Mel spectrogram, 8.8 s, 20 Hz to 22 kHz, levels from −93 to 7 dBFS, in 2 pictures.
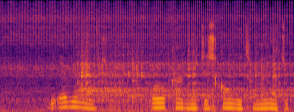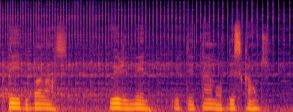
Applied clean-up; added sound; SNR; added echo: none; Bicycle; 9 dB; none.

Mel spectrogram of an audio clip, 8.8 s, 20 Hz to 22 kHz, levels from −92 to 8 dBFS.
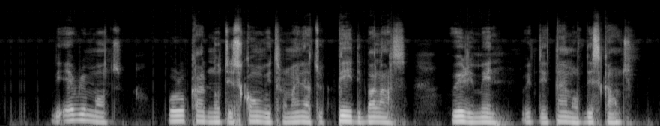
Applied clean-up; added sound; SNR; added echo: none; none; none; none.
